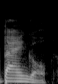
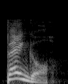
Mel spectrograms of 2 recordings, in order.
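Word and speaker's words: Bengal: why you keep saying bangle why don't you come in walking like an Egyptian how do you talk about how do you say it it's bangal bang not bangle Bangals are the [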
